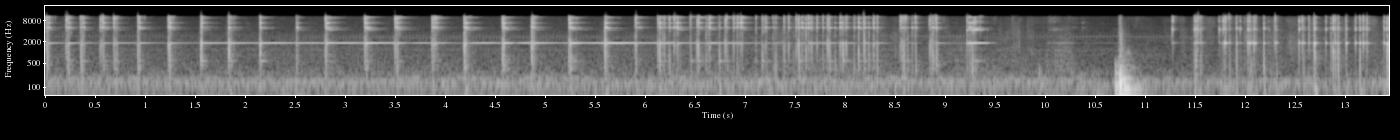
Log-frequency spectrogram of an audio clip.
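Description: A tall drinking glass is tapped in quick, rapid runs, giving bright, ringing glass clinks with a steady tone near 2 kHz. After a brief pause and a low thump, the tapping resumes.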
